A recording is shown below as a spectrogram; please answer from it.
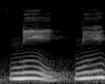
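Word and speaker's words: knee: नी के अंदर के साइलेंट है, के को अंडरलाइन करें।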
